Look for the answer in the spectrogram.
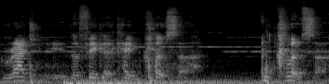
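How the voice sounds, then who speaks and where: An actor playing a polite, earnest detective's companion who narrates an audio drama in a formal, theatrical storytelling manner. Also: male voice, on the high side, expressive, normal speed, music in the background, close to an everyday voice. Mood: dramatic narrating.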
